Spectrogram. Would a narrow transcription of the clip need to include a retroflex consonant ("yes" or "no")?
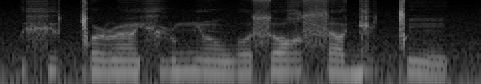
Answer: yes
